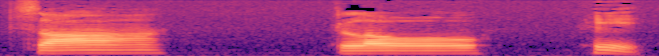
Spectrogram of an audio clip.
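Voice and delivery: "Za lo hi" split into separate syllables. Shown as a demonstration. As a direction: give "Za lo hi" one syllable at a time. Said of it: "I'll go back and pronounce them".

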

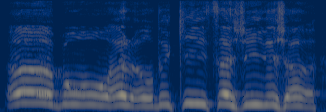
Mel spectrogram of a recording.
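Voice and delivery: put-on high, slow old grandpa. Shown as a demonstration. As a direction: play it like a doddering grandpa. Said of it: "je vais faire comme mon papy".

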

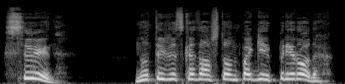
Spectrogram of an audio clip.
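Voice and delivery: high, loud cry of disbelief; shocked outcry. A narrator's reading. Mother told her son died at birth, shocked. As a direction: cry out high, confronting him.

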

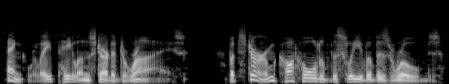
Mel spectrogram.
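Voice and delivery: plain reading voice

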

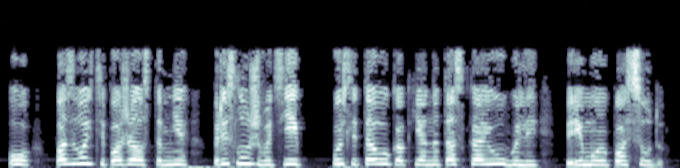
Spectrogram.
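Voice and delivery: put-on high, timid servant girl voice; frightened little maid. Maid explains to the headmistress, high and timid. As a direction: plead your way out, scared. Becky begging.

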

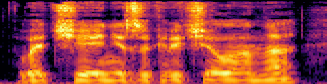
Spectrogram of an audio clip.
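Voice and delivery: ordinary delivery

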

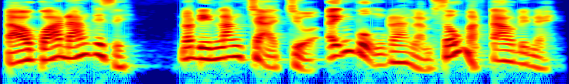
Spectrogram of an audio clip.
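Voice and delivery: very high, indignant shouting back; furious retort. Acted. Mother snaps back at son defending sister, high furious retort. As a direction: fling the words back at the son, outraged. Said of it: "vẫn còn hung hăng".

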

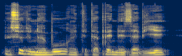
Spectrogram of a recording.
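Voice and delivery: plain reading voice

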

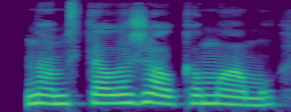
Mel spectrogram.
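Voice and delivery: ordinary delivery, nothing marked

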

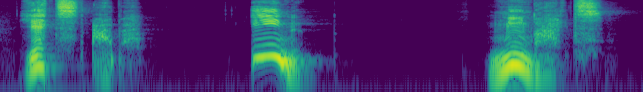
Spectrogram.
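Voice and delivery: very high, loud breaking cry; indignant outburst. Acted. Luschin weist Raskolnikow empört und schreiend ab. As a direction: explode on each word.

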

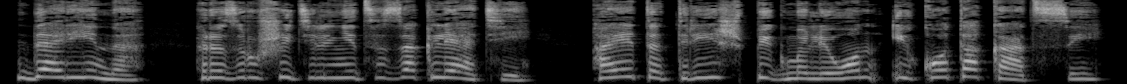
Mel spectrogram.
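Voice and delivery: put-on high-pitched timid girl; timid introduction. A narrator's reading. Darina naming companions to ghosts, timidly. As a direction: introduce everyone in a small, high voice.

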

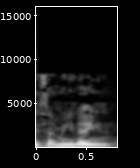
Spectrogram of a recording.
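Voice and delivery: ثمينين opened with TH as in "think". Shown as a demonstration. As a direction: put a TH, not an S, at the start of ثمينين. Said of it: "بالمثلثة بدل السين". (ثمينين بالثاء المثلثة لا بالسين)

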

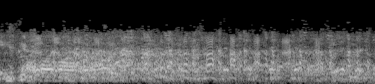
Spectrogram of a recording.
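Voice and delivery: a long, real laugh at his own joke; long amused laugh. Real, not acted. Monk laughing at the student's blunder, a long laugh. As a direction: let the laugh roll out and fade.

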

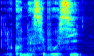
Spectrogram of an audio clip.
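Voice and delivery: ordinary delivery, nothing marked

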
